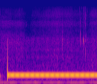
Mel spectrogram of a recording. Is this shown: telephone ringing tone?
yes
